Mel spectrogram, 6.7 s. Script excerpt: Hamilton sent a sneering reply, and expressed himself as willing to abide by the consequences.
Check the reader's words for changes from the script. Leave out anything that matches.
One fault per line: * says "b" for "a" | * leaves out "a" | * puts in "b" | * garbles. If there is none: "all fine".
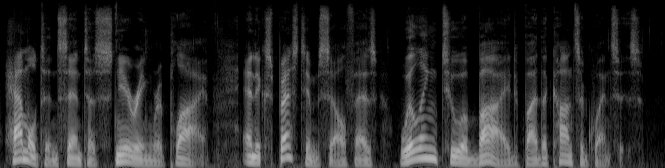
all fine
